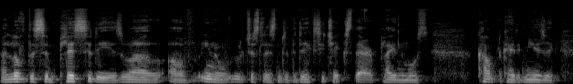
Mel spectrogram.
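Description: A man with an Ulster accent, fairly low pitch and monotone, flat intonation, at a very fast pace. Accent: Ulster Irish (Cavan). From Ireland, Cavan town. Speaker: actor. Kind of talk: casual chat. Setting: studio.

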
